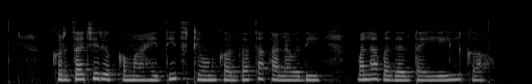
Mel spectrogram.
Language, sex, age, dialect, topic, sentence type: Marathi, female, 18-24, Northern Konkan, banking, question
